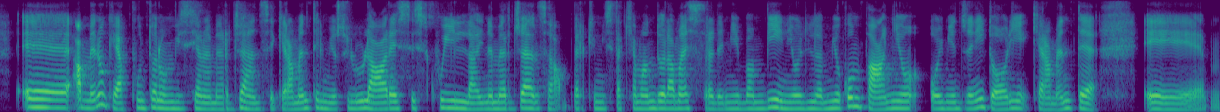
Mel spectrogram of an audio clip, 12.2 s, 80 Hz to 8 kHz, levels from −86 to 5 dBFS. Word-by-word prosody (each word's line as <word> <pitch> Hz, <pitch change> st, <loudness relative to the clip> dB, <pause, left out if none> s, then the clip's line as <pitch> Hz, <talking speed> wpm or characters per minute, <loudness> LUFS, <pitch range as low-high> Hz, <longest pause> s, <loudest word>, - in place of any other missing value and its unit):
ehm, 210 Hz, -8 st, +5 dB
a -, -, +6 dB
meno 200 Hz, +9 st, +1 dB
che, 185 Hz, -8 st, +2 dB
appunto, 190 Hz, +4 st, -1 dB
non 185 Hz, -2 st, +1 dB
vi 175 Hz, -1 st, -3 dB
siano 175 Hz, -1 st, -2 dB
emergenze; 165 Hz, +1 st, -3 dB
chiaramente 170 Hz, +5 st, -1 dB
il 190 Hz, -, -2 dB
mio 170 Hz, -1 st, -3 dB
cellulare 175 Hz, 0 st, +2 dB
se 180 Hz, +2 st, -6 dB
squilla 185 Hz, -3 st, -1 dB
in 165 Hz, +1 st, -3 dB
emergenza, 175 Hz, 0 st, 0 dB
perché 175 Hz, +1 st, -7 dB
mi 175 Hz, -, -5 dB
sta 170 Hz, -1 st, -6 dB
chiamando 175 Hz, +1 st, 0 dB
la 180 Hz, -, +2 dB
maestra 175 Hz, -1 st, -2 dB
dei 165 Hz, -, -5 dB
miei 175 Hz, +1 st, -5 dB
bambini, 175 Hz, +1 st, 0 dB
o 175 Hz, -, +2 dB
il 175 Hz, 0 st, -2 dB
mio 185 Hz, +1 st, 0 dB
compagno, 185 Hz, -5 st, +2 dB
o -, -, +1 dB
i 175 Hz, -, -1 dB
miei 175 Hz, 0 st, -3 dB
genitori, 180 Hz, -1 st, -1 dB
chiaramente, 165 Hz, +3 st, -1 dB, 0.4 s
ehm, 160 Hz, -, 0 dB
175 Hz, 175 wpm, -24 LUFS, 170-185 Hz, 0.4 s, a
